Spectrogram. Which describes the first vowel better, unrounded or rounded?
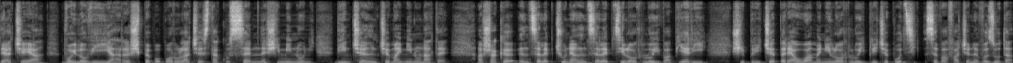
unrounded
